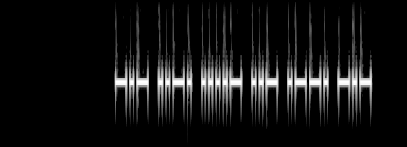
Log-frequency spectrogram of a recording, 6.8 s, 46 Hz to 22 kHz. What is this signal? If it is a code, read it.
Morse code, heard as a keyed tone, about 20 wpm, 700 Hz. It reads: KF4UPK
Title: USA Call Signs - 6 Characters - Repeated 3x - 20wpm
